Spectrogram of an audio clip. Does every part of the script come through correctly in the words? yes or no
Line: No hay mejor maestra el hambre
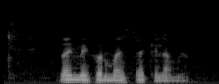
no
